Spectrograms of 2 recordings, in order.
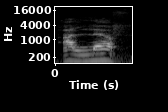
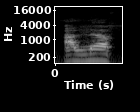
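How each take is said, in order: Both takes have the same delivery.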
